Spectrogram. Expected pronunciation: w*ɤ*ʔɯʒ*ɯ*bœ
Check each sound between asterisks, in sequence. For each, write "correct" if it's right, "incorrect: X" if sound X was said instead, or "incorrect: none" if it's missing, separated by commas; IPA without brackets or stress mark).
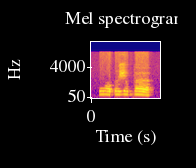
incorrect: o, correct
